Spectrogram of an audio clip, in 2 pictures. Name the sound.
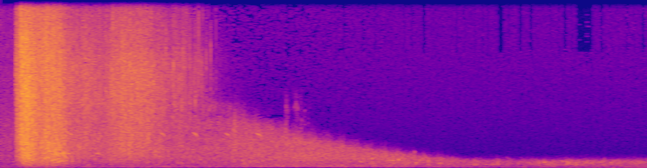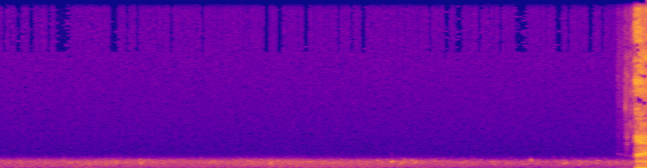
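diving into water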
